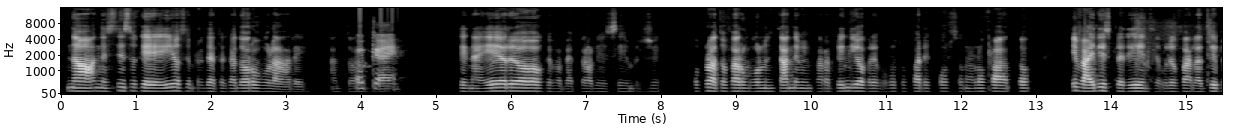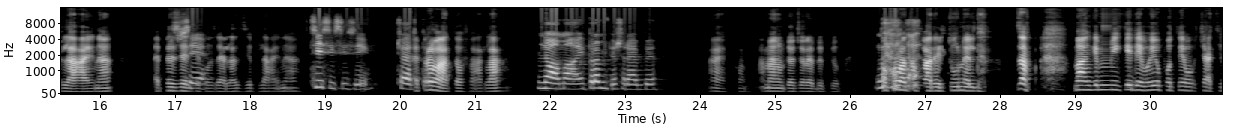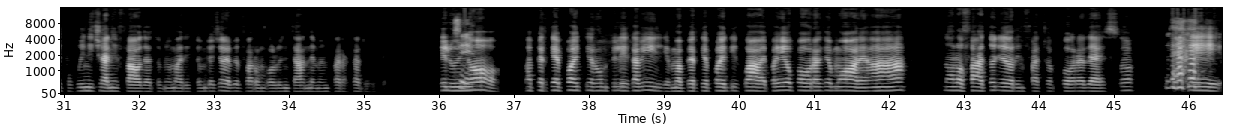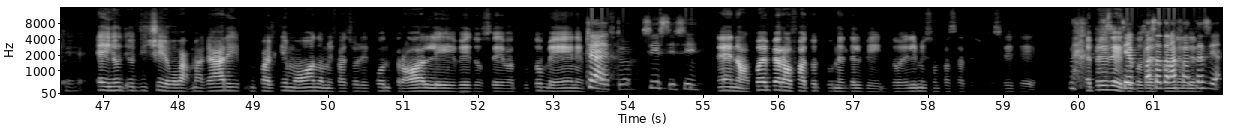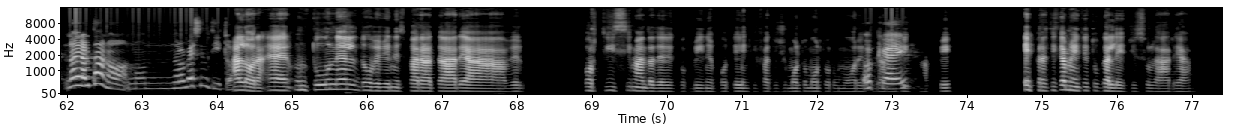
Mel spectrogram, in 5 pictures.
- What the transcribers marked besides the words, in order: "adoro" said as "antoro"; distorted speech; static; tapping; other background noise; chuckle; laughing while speaking: "da"; unintelligible speech; mechanical hum; "cioè" said as "ceh"; chuckle; "Certo" said as "cetto"; chuckle
- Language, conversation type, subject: Italian, unstructured, Hai mai provato un passatempo che ti ha deluso? Quale?
- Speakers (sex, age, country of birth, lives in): female, 55-59, Italy, Italy; other, 20-24, Italy, Italy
